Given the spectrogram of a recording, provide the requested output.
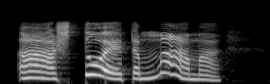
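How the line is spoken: Yelling. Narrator (Russian): заорала я

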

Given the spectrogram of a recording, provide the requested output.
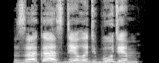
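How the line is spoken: Booming voice. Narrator (Russian): прогремел голос официантки

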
